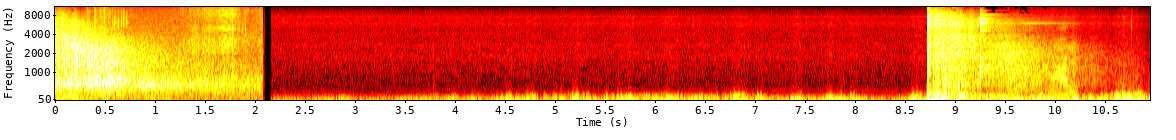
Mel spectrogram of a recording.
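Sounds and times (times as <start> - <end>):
gunshot with long echo: 0.0 - 1.3, 8.7 - 10.0.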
